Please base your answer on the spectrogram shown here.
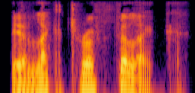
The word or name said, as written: electrophilically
